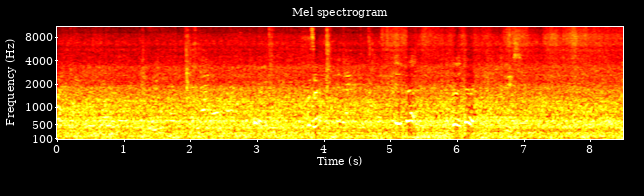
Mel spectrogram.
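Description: Steady street traffic noise, with distant, indistinct voices talking over it.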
